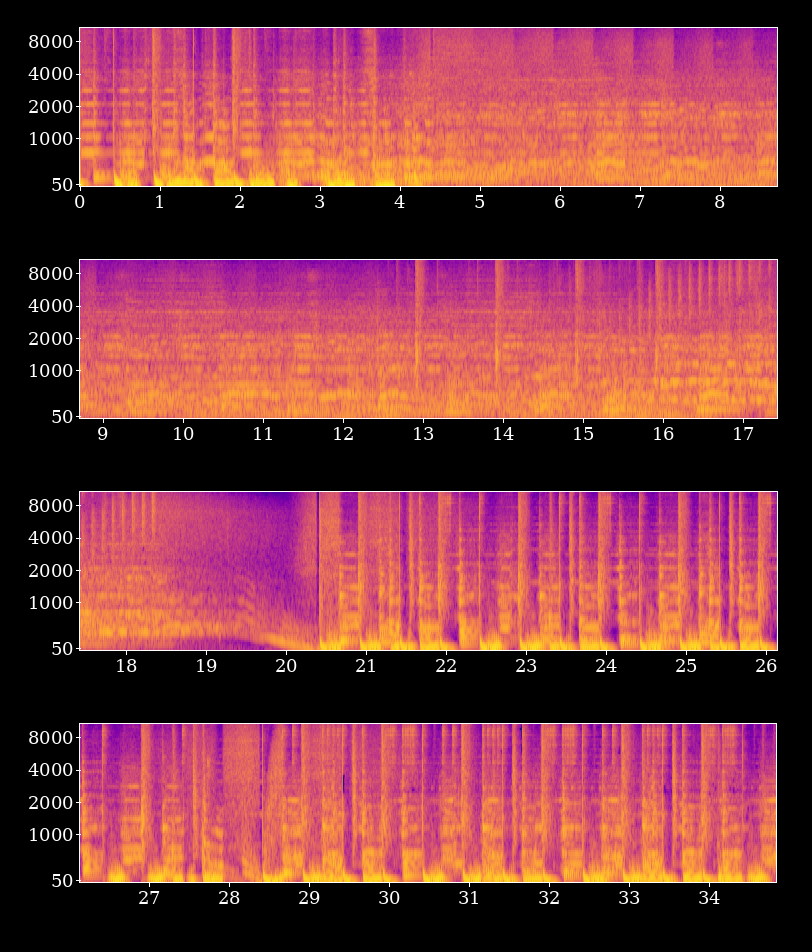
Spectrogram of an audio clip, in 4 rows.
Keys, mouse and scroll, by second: 6.5 alt+scroll down 1, 7.4-7.7 scroll down 1, 8.0-8.6 scroll up 1, 9.0 alt+scroll up 1, 9.9-11.1 scroll up 1, 11.1-11.8 drag, 15.3 v, 15.9-17.1 drag, 19.6-20.5 shift+drag, 26.9 right click, 27.7-34.8 drag.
